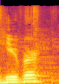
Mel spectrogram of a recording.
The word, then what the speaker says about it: Huber: Sophie Huber? – That's right.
